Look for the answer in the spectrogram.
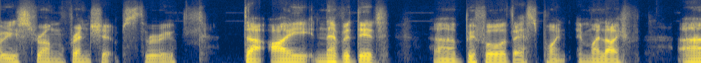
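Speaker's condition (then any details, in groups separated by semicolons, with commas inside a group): Motor neuron disease; speech a little slow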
